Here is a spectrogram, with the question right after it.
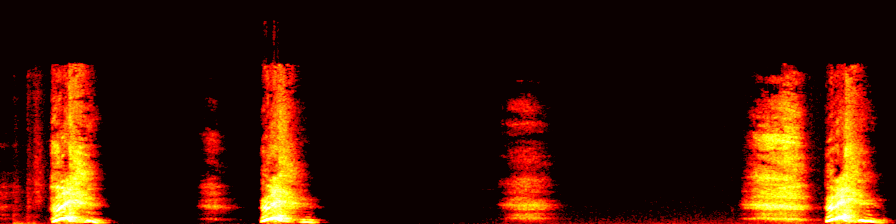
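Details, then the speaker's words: A woman sneezing: three sharp sneezes, each led by a short catching inhale, with soft breaths between; a brief sneezing bout. "Oh, I'm going to sneeze. [laughter] God's sake, woman. Oh, for heaven's sake. Now you want to sneeze now."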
